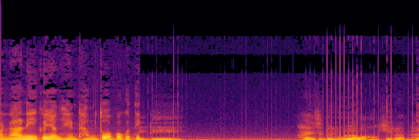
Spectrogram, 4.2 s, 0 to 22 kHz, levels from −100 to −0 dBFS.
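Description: Interleaved audio read as planar from 1.39 s to the end: alternating left-right samples split into halves per 43 ms block, so the speech drops an octave, doubled and choppy at 23.4 Hz.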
